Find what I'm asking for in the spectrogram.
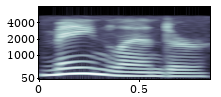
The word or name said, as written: mainlander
